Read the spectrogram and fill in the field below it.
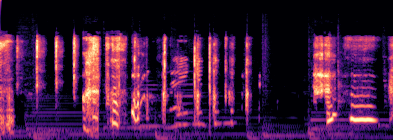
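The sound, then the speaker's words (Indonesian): A series of sharp hand claps at an irregular pace, fairly loud, with brief bits of a voice between them. “Kedengeran gak ya kalau gue tepuk tangan begini?”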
